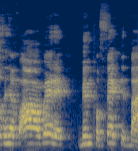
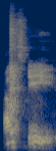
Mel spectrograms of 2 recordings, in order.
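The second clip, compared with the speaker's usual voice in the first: softer and lower, a small frightened murmur; mock scared; 9 semitones lower, 10 dB quieter than usual. Preacher repeating what the flock hears, hushed mock fear. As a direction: shrink the voice down like a scared follower. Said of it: "That's all they hearing out of your mouth".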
